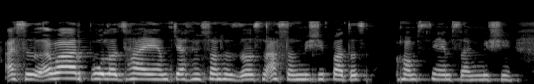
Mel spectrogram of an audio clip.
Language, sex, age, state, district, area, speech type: Kashmiri, female, 30-45, Jammu and Kashmir, Ganderbal, rural, spontaneous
